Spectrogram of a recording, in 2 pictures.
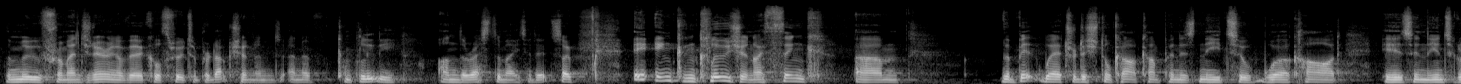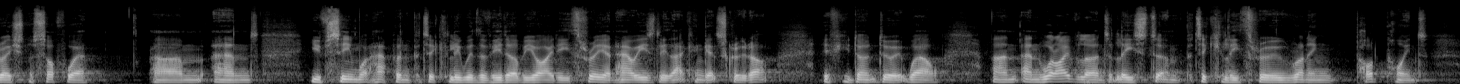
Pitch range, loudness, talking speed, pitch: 105-115 Hz, -21 LUFS, 150 wpm, 110 Hz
